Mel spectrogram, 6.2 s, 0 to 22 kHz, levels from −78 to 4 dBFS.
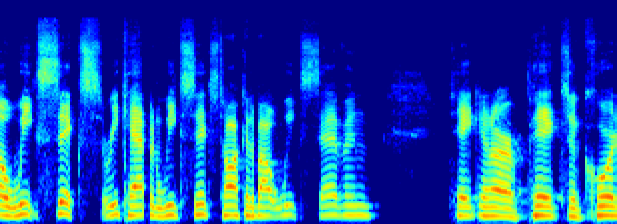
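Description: From 3.18 s, right after "six talking about week", the speech abruptly drops to about 0.63 times its normal pace and stays that slow until the end. The pitch doesn't budge, though, which points to a time-stretched section, likely from software pulling the audio out to fill a longer slot by repeating short chunks. That's why this last stretch drags.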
